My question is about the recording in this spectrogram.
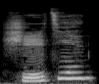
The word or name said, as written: shi2jian1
